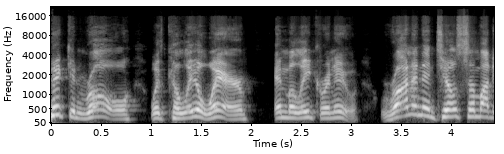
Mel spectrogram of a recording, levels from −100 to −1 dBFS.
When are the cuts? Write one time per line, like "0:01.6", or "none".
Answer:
none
